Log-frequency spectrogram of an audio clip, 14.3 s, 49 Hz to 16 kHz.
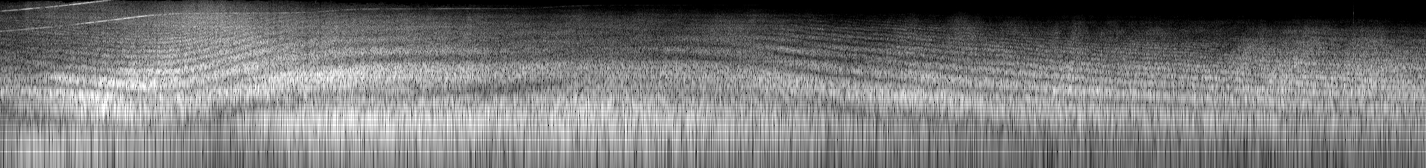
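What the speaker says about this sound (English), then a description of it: "Wow, what a pretty airplane." A Feiboa Viper RC jet powered by a Swiwin 140 turbine flies past, its loud turbine whine rising and then slowly fading with a clear Doppler sweep as it passes and recedes.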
